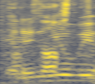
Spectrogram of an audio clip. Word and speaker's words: Renewi: Het is een drie lettergreep. Ja. Ziet ze? Renewi? Renewi. Renewi, oké. Okay, dat, al... nee, dat is al je punt. Dat is al je punt. Recycling is ja. De R-E. Ja. New.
